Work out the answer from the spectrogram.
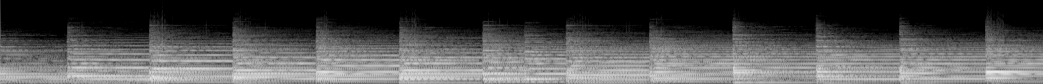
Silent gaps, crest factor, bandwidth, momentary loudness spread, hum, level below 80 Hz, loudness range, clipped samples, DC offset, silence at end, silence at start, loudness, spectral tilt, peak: none; 10 dB; 8 kHz; 7 LU; none; -34 dBFS; 3 LU; 0.4%; 0.3%; 0 s; 0 s; -11 LUFS; -7.5 dB/octave; 0 dBFS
